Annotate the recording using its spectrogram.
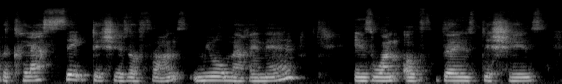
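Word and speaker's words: moules marinières: And then there is mule marinière, which is spelled MOULES space MARINIERES, and it looks like clams.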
